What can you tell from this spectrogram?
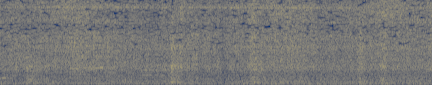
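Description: Indian Railways passenger express coaches rolling along a station platform: a steady running noise, with a few clacks as the wheels pass over rail joints.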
